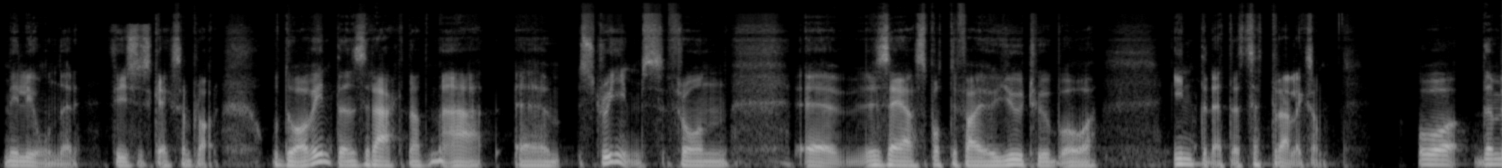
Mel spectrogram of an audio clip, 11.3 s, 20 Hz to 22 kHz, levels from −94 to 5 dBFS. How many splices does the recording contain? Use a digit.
0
